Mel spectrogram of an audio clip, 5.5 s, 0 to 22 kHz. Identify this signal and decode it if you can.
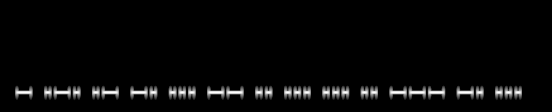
Morse code, heard as a keyed tone, about 25 wpm, 600 Hz. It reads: TRANSMISSIONS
